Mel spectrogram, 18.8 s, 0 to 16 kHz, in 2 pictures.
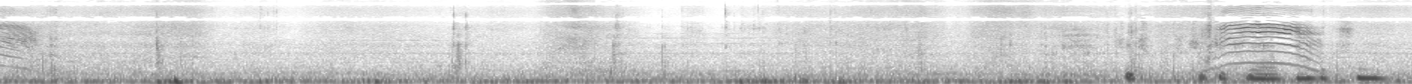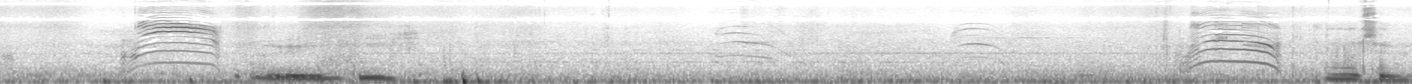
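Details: Street-living mother cat and newborn kittens: scattered short high meows between 8 and 18 seconds, some in quick pairs, with people talking in Turkish and low background rumble.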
